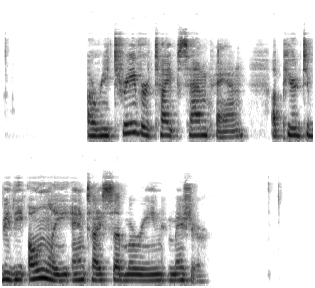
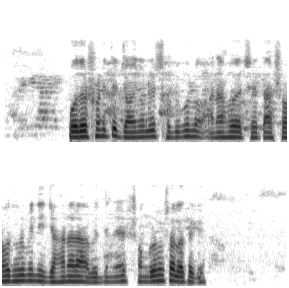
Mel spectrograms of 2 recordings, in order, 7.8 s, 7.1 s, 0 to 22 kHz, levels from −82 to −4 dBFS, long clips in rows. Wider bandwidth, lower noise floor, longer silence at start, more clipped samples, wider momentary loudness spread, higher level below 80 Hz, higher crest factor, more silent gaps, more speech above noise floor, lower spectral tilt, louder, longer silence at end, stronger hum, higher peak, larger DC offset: first, 9.6 kHz vs 7 kHz; first, -88 dBFS vs -62 dBFS; first, 1.05 s vs 0.25 s; neither; about the same, 10 LU vs 10 LU; about the same, -52 dBFS vs -56 dBFS; about the same, 16 dB vs 18 dB; neither; first, 73 dB vs 42 dB; second, -4 dB/octave vs -9 dB/octave; first, -14 LUFS vs -21 LUFS; first, 1.35 s vs 1 s; neither; about the same, 0 dBFS vs -2 dBFS; neither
